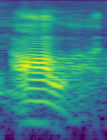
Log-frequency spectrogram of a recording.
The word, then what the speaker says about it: Allah: to the same Kingdom in Arabic you say Allah even the Christians over there when I was over there they all say Allah cuz that's how they pronounce the name of God it's the same thing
